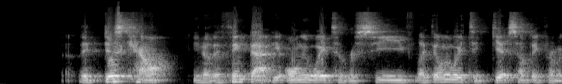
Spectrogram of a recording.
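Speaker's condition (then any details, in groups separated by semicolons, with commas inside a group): No condition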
